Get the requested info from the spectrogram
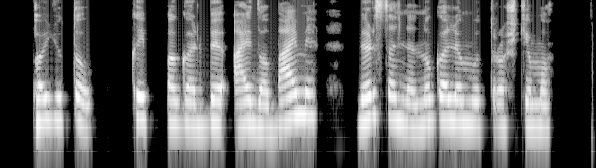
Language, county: Lithuanian, Kaunas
